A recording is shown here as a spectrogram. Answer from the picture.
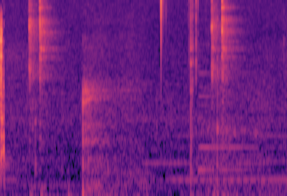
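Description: A few faint computer-mouse clicks in near silence: a sharp one at the very start, softer ones about half a second and a second in.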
